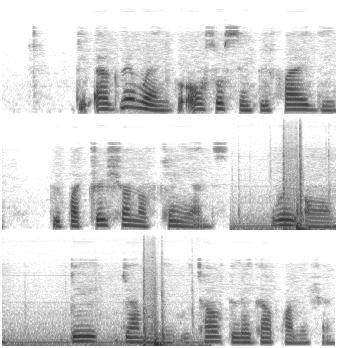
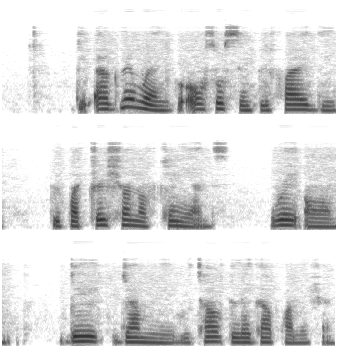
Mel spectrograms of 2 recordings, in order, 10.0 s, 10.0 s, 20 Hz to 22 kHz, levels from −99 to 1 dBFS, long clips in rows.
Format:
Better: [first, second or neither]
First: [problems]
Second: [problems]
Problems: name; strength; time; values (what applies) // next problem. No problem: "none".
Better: second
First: background sound (Car); 3 dB below the speech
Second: none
